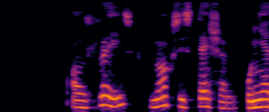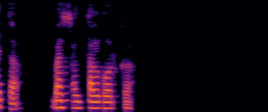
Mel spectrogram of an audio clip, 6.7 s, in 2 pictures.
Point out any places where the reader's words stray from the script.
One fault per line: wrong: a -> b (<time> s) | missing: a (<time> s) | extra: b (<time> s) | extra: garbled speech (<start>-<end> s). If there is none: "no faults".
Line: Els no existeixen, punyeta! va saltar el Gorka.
extra: reis (1.2 s)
